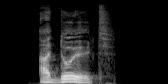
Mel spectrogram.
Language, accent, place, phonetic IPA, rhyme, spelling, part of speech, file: German, Germany, Berlin, [aˈdʊlt], -ʊlt, adult, adjective, De-adult.ogg
- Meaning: adult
